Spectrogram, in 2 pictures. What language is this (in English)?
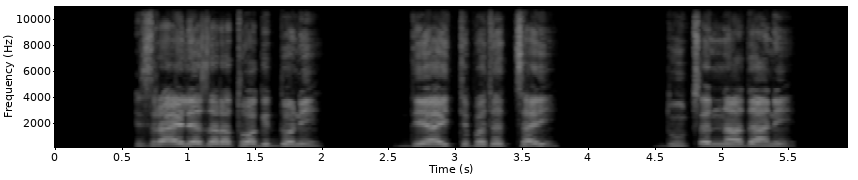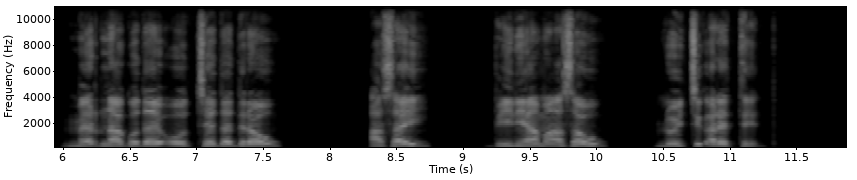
Dawro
